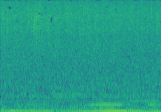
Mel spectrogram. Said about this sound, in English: The first night there, I drifted off to the steady patter of rain, feeling quite snug.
